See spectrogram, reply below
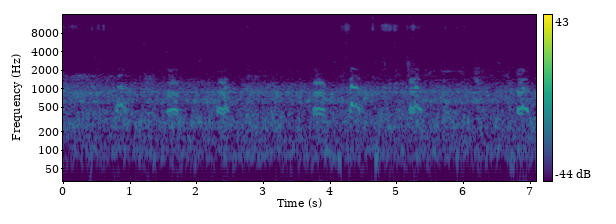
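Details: Broody quail hen with her chicks: soft, low, short clucking notes repeated irregularly, about one each second, over a steady faint background hiss.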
